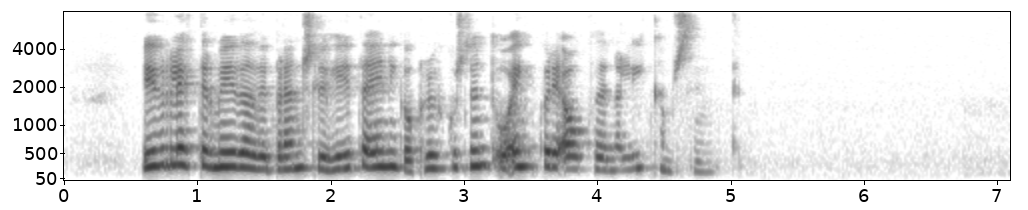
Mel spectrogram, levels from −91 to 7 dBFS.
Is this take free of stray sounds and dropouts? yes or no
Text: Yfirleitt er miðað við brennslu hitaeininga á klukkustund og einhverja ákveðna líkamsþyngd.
yes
